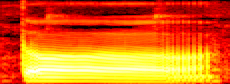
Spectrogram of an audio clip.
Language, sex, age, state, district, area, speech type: Odia, male, 30-45, Odisha, Mayurbhanj, rural, spontaneous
